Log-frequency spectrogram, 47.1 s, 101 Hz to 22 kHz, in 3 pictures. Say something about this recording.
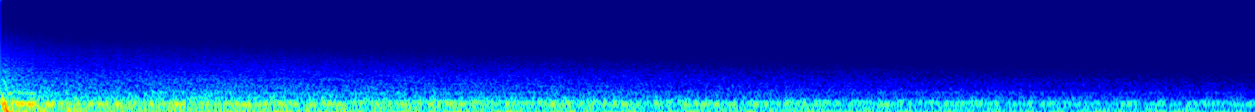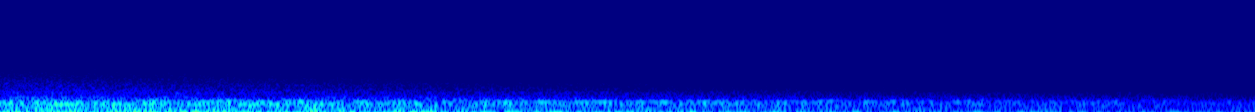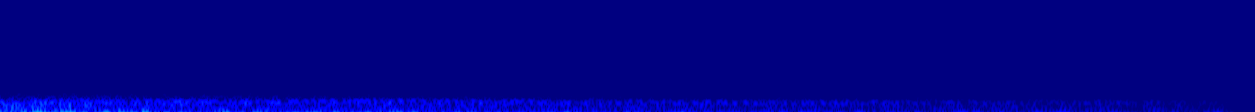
Atomic Bomb 2
Really looong 'atomic bomb' type sound
subs, Rumbleb, Atomic, Bomb, drum, Explosion, lowend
